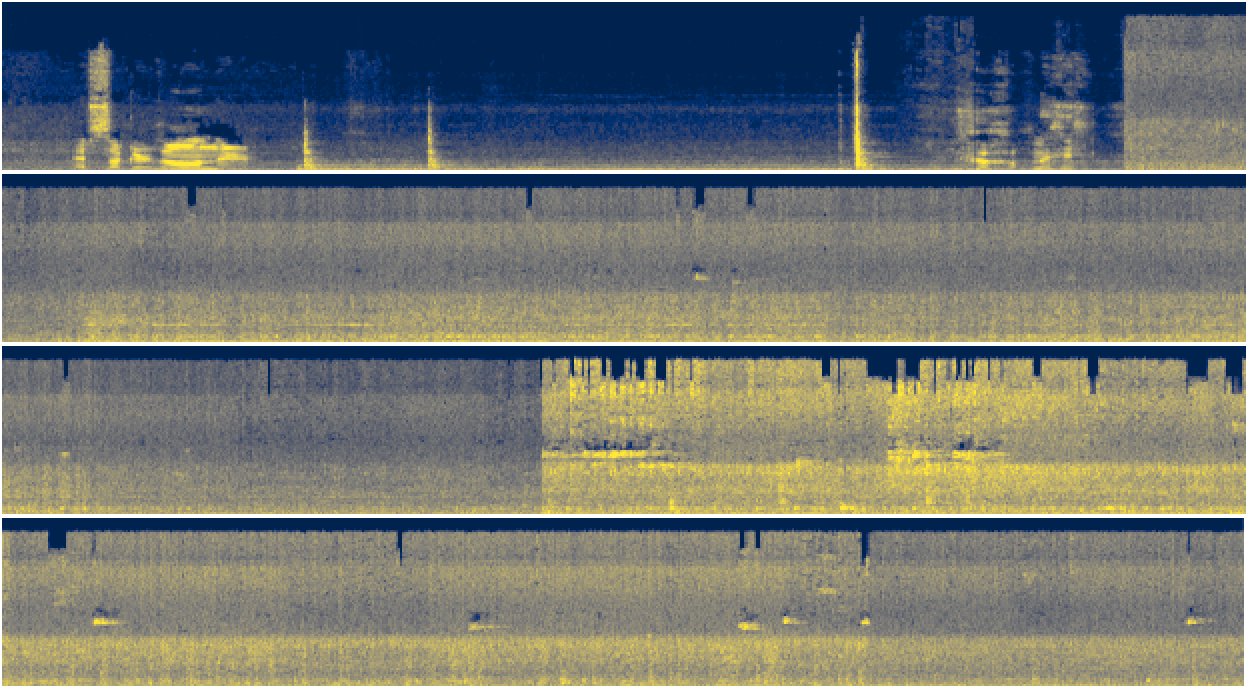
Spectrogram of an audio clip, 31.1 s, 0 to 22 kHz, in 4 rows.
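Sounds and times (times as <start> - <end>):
combine harvester droning: 1.6 - 31.0
high hiss: 18.9 - 31.0.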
